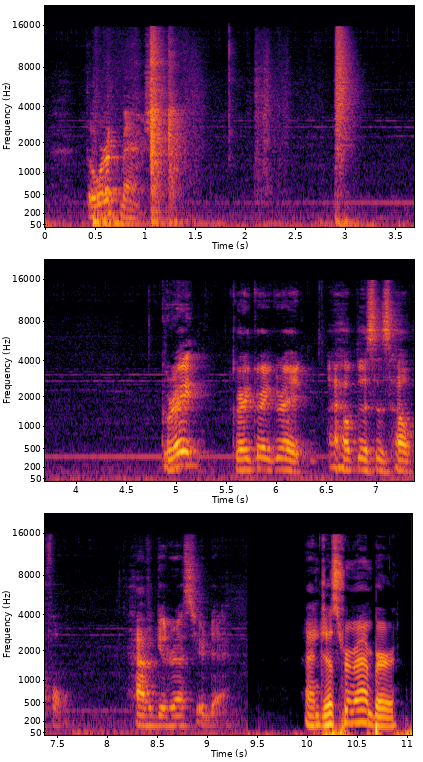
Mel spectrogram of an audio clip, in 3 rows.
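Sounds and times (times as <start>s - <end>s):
faint steady tone: 0.0s - 9.4s.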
